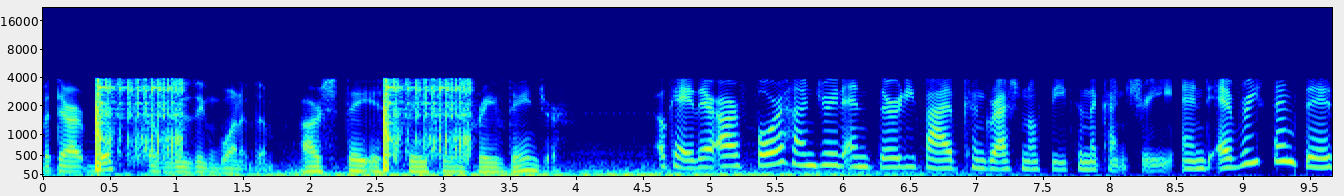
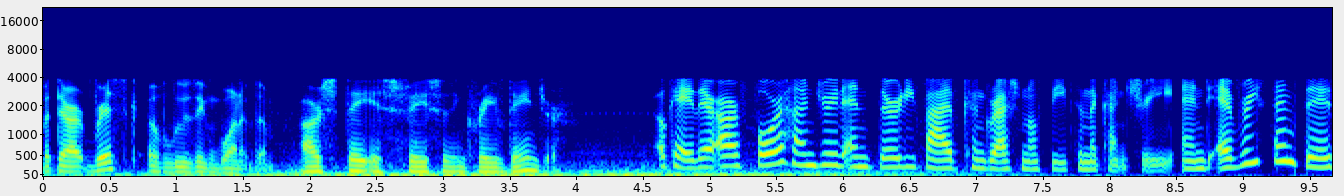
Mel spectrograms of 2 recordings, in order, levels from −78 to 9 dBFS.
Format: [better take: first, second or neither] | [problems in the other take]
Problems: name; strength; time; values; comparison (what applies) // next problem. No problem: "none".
second | background sound (Coin (dropping)); 5 dB above the speech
